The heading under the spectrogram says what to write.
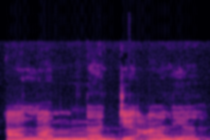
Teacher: jim mati dinamakan qalqalah, maka harus dipantulkan.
